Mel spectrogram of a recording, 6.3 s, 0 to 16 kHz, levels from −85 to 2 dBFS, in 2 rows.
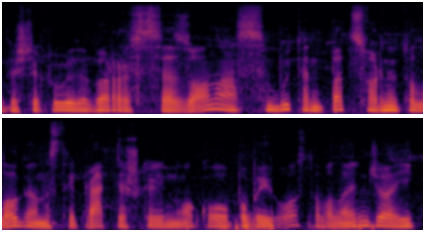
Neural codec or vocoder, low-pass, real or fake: none; 14.4 kHz; real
